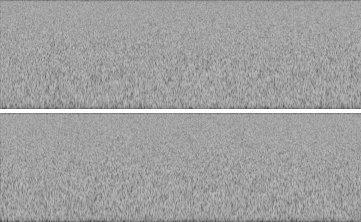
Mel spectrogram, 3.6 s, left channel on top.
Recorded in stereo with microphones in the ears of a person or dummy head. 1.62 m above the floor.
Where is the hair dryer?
I don't hear a hair dryer.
